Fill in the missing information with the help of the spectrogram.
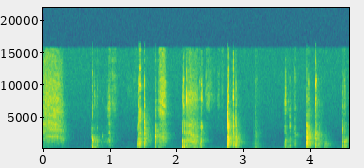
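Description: Faint, irregular clicks and light rustles of cardboard jigsaw puzzle pieces as a hand sifts through a loose pile of them on a wooden table, roughly one click every half second.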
